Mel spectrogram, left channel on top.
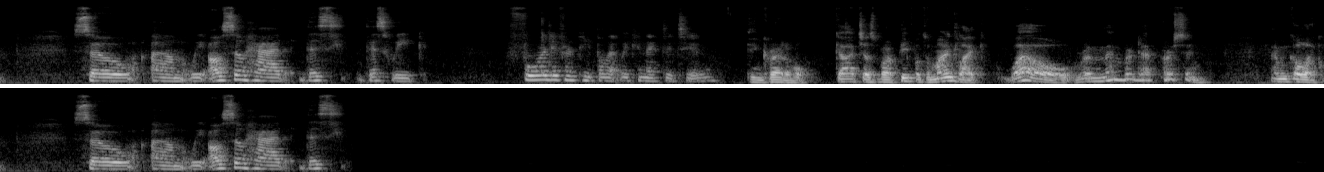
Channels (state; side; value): drops out; right; at 3.5 s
